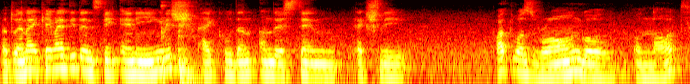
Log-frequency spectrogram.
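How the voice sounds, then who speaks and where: A man with a Brazilian accent talks at a medium pitch, his tone dark and mellow. His voice is somewhat breathy, with ordinary pitch variation. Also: moderate pace. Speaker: interviewer. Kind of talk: casual interview.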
